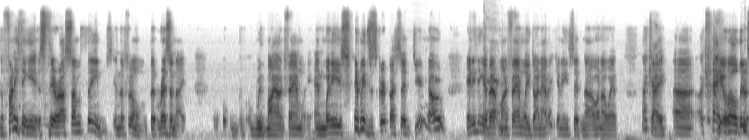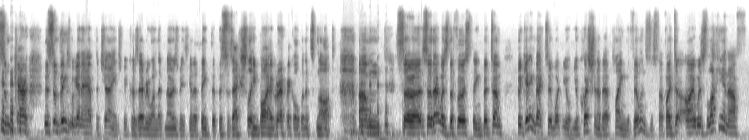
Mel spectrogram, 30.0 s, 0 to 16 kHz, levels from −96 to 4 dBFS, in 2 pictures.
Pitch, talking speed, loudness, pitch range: 125 Hz, 210 wpm, -23 LUFS, 110-155 Hz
